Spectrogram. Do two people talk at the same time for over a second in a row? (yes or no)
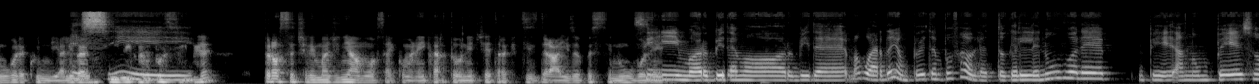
yes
